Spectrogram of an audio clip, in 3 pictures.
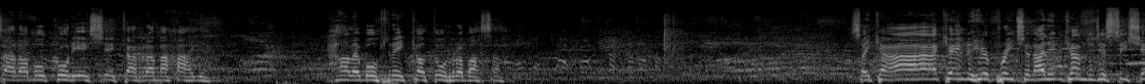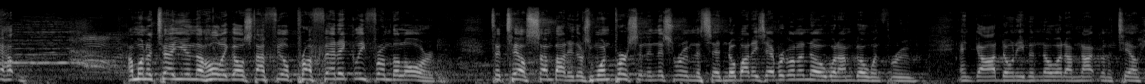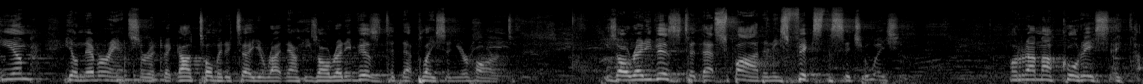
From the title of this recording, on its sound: Sunday Night Worship Service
